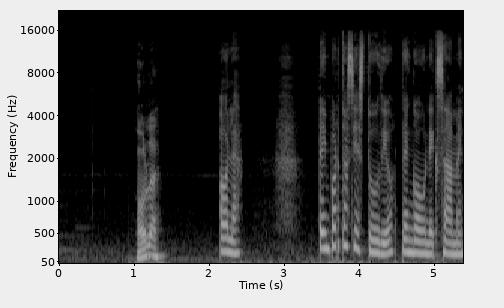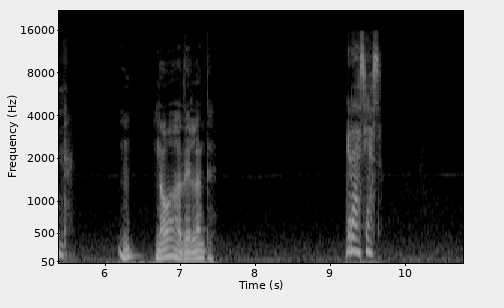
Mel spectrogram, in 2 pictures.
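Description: A young woman speaks calmly and cheerfully nearby.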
